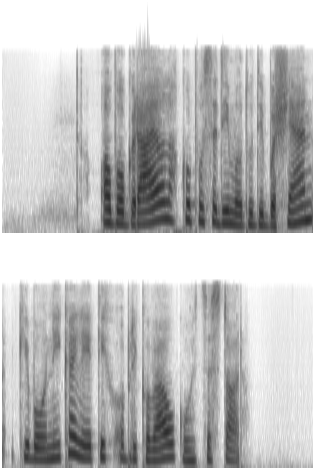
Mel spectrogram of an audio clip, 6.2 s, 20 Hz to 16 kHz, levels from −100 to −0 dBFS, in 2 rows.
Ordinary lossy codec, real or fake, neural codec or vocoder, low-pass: AAC, 48 kbps; fake; codec, 16 kHz, 0.5 kbps, X-Codec, HuBERT features, trained on LibriSpeech; 7.2 kHz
